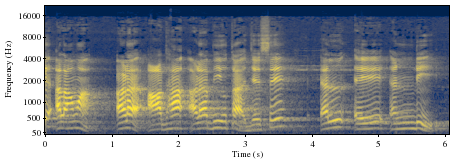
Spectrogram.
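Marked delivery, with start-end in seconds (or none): 4.1-6.0 एल ए एन डी spelled very slowly; spelled out letter by letter. Shown as a demonstration. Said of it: "इसको क्या पढ़ते हैं?". (एल ए एन डी को बहुत धीरे अक्षर-अक्षर बोलना)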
